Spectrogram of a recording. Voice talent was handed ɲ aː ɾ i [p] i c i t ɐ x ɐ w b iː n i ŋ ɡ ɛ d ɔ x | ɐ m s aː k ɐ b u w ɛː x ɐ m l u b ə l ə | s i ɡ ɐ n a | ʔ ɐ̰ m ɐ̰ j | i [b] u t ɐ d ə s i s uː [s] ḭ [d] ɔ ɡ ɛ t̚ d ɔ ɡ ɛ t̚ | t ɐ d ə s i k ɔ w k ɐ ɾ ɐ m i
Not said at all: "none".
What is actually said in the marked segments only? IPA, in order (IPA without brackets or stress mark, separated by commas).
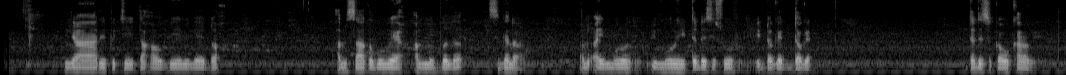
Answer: p, m, f, d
